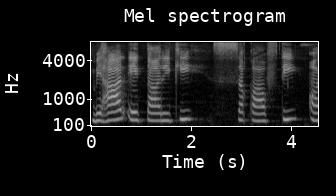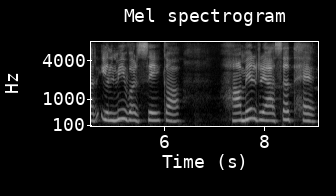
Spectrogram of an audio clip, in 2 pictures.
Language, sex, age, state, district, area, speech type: Urdu, female, 18-30, Bihar, Gaya, urban, spontaneous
